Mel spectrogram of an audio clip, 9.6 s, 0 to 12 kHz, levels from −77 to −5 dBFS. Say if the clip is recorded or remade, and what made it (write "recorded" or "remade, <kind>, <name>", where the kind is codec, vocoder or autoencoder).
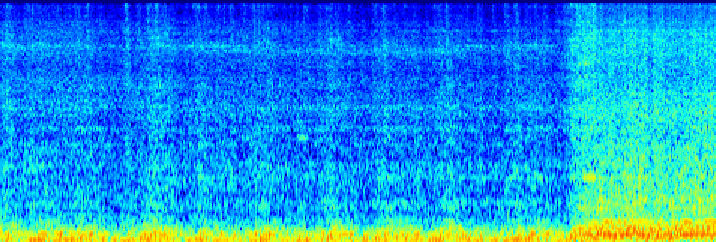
recorded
